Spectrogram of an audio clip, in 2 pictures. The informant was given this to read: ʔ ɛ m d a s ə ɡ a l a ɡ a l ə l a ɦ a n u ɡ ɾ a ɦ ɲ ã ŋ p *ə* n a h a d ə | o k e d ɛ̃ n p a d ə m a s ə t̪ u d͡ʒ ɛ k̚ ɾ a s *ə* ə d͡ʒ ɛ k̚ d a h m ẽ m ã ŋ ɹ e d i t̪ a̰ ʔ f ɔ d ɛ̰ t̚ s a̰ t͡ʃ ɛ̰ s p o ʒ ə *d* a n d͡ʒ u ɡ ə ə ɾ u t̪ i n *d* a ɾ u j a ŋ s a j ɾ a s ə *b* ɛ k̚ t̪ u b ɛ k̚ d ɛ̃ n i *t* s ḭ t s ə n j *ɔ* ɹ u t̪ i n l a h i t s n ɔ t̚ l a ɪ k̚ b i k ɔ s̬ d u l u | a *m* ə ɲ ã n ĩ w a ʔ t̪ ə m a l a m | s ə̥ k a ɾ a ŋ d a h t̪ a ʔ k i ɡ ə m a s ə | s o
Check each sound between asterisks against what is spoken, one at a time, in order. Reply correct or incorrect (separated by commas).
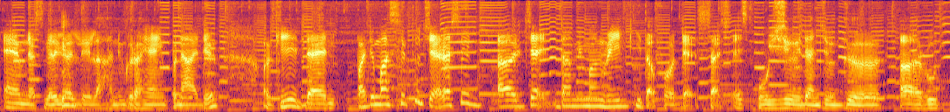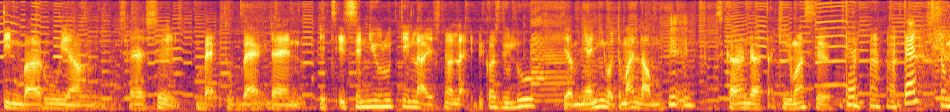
correct, correct, correct, incorrect, correct, correct, incorrect, correct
